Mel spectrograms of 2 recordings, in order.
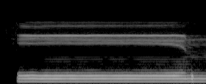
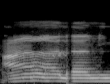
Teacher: Ketika dia sukun dan waqaf, ada gunnahnya.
